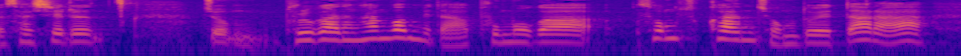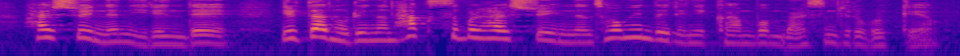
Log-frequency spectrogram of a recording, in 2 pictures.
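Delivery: usual speaking voice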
